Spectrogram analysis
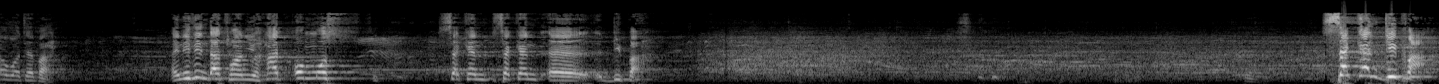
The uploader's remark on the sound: Preached at the Prophetic Encounter Service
